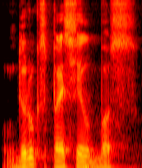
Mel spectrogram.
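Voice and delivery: ordinary delivery, nothing marked

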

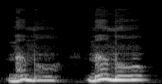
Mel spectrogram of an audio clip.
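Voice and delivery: put-on little boy calling mother at full strength; shouting. A narrator's reading. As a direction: holler for mum, building in pitch and volume. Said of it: "cria-t-il de toutes ses forces".

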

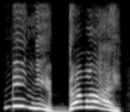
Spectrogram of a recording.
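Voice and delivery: high-pitched cheering yell; squealed cheer from the stands; excited yell. A narrator's reading. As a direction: cry out high to urge the child on. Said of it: "вопит".

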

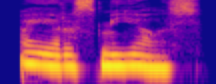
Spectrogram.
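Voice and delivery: ordinary delivery, nothing marked

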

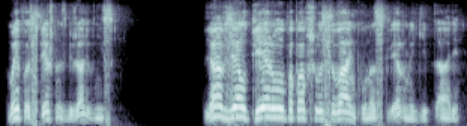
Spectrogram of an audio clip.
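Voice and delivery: plain reading voice

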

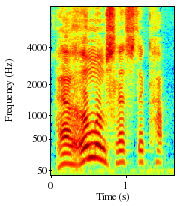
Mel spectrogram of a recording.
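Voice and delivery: laut und hoch, entrückt; ekstatisch. Acted. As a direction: wie im Rausch ausrufen. Ecstatic drifting vision. (entrückt und laut)

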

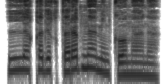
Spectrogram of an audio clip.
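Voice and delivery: high, loud, tense remark; openly tense. A narrator's reading. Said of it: "فغمغمت جيهان دون أن تحاول إخفاء توترها". (بتوتر ظاهر)

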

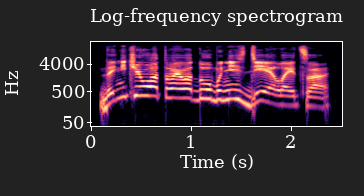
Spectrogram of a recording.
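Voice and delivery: high-pitched brush-off; dismissive. A narrator's reading. Anton shrugs off Vova's complaint, high dismissive retort. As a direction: wave it away, voice rising high. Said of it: "отмахнулся Антон".

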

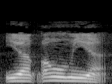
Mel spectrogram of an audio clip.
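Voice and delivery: يا قومي said as "ya qawmiya"; opened final ya. Shown as a demonstration. Teacher giving another second-dialect example, يا قومي ending in -iya. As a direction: end يا قومي on a short a. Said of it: "إثباتها مفتوحة".

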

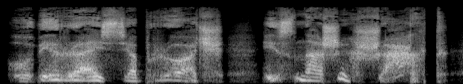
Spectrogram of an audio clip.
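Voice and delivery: slow, hissing ghostly warning; hissing whisper. A narrator's reading. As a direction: hiss the threat slowly. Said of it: "Свистящий шёпот становился громче".

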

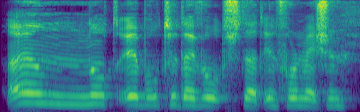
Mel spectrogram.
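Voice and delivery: lightly voiced guarded professional; formal bodyguard. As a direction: decline politely and firmly in character. Bodyguard formally declines to answer.

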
